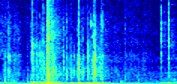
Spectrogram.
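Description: Faint typing on a computer keyboard: a few quiet, scattered key clicks, with a faint low rumble in the first half.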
